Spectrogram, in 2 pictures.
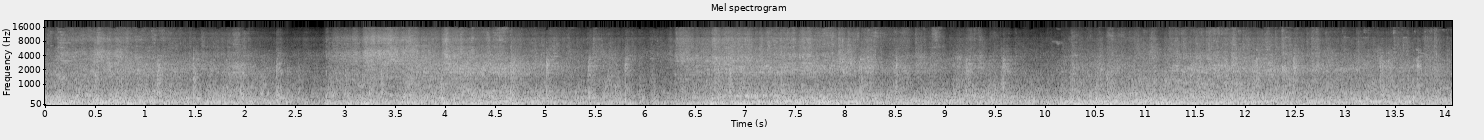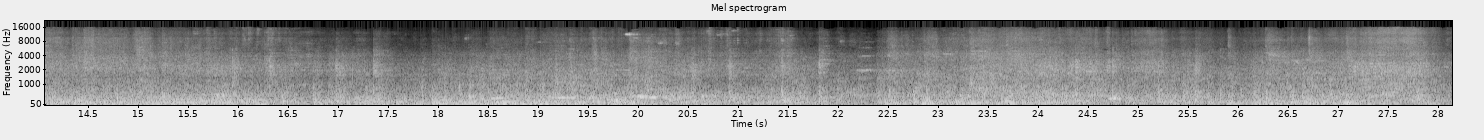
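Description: A freight train of covered hoppers and autorack cars rolling past close by: a steady noise of steel wheels on the rails, rising and falling every few seconds as car after car goes by.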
